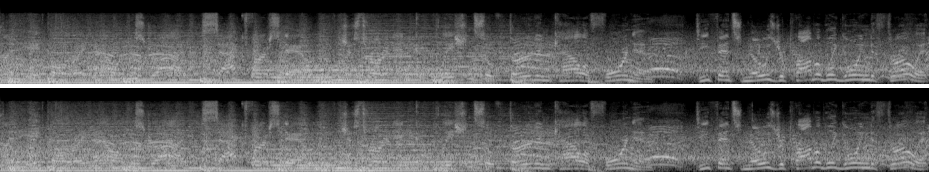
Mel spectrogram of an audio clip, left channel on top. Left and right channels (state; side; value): normal; both; correlation 0.70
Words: the 8 ball right now on this drive. Sack first down, just throwing an incompletion. So 3rd in California. Defense knows you're probably going to throw it.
